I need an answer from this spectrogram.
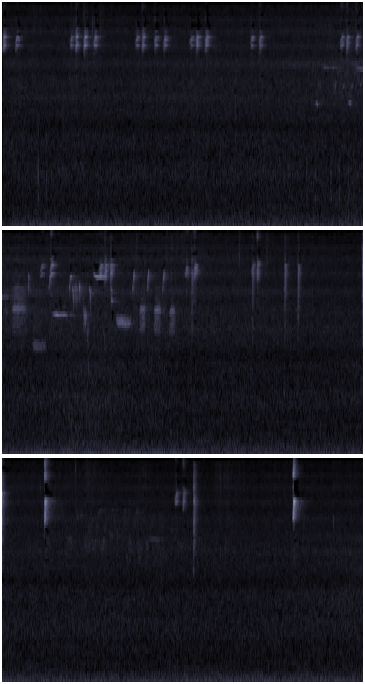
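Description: Small birds chirping: short high calls, some in quick pairs, in the first few seconds, a run of lower chirps around the middle, and a few sharp high ticks later on, over a steady low rumble.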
